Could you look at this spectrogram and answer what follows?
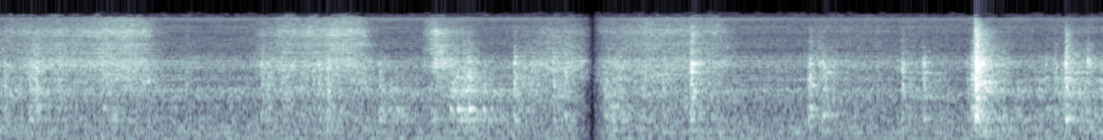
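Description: A spatula stirring and scraping a thick mixture of heavy cream and milk powder in a nonstick pan as it cooks down toward a soft dough (khoya). There is a faint steady hiss of cooking under irregular scraping strokes, the sharpest one near the end.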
